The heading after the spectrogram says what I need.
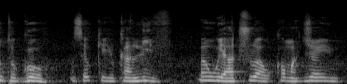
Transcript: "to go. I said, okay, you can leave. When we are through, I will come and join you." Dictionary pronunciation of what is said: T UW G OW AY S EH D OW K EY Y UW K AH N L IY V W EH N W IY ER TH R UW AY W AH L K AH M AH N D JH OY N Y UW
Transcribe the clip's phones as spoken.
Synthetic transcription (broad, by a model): T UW G OW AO S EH OW K EY Y UW K AH N L IY V W EH N W IY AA T R UW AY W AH K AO M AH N JH OY N Y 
